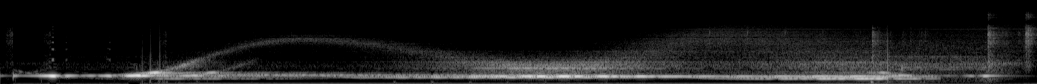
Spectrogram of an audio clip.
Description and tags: this is a soundscape i made in Audiomulch to simulate an alien planet's landscape scene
